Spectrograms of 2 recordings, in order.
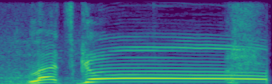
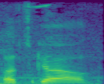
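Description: First: It is said loudly, with urgent energy. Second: It is said flatly, without energy.

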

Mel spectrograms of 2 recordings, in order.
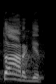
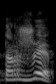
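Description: First: Said the English way, with a hard g. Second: Said the French way, with a soft zh.

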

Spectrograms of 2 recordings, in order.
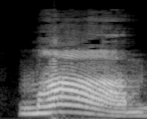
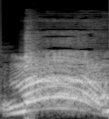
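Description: First: It is said in a nice, gentle tone. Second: It is said in a rude, harsh tone.

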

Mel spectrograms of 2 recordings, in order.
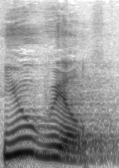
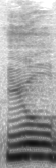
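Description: First: Will is said as a full separate word. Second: Will is contracted into one syllable with you.

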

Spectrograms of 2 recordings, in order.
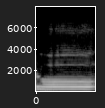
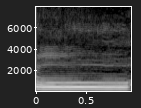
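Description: First: The sound is high and has no support. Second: The sound is deep and supported from below. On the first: The speaker calls it wrong. "the sound is up here, you know, I'm not doing anything" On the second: The speaker calls it right. "I'm putting the lower atom in"

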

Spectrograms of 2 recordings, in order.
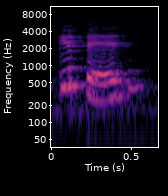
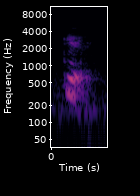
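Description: First: The word ends with an extra 'ed' syllable. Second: The word ends with a short 't' sound. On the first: The speaker calls it wrong. "not skipped" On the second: The speaker calls it right. "No, skipped. T, t, t"

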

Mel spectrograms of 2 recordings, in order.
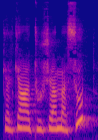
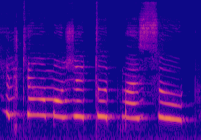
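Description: First: It is said in a big deep voice. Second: It is said in a small crying voice.

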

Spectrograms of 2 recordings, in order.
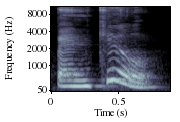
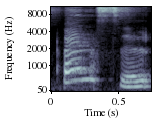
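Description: First: The second syllable begins with a k sound. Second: The second syllable begins with an s sound. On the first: The speaker calls it wrong. "and not" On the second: The speaker calls it right. "So this is a soft C sound"

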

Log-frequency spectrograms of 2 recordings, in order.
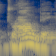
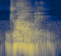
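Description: First: An extra d sound comes before the ending. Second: No extra d sound comes before the ending. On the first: "with a second D sound in the middle" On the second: "instead of drowning"

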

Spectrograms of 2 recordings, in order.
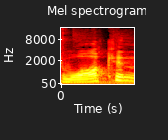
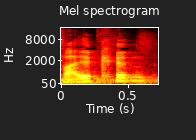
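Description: First: The vowel sounds English-like, as in 'walk'. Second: The vowel is a short German 'a'. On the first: The speaker calls it wrong. "Es ist nicht Walken" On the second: The speaker calls it right. "es ist Walken"

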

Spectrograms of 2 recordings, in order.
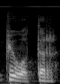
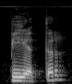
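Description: First: The vowel after P is yo. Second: The vowel after P is a plain e. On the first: This is the modern form of the name. "а не Петр, как это имя звучит сейчас" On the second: This is the Church Slavonic form of the name. "именно Петр через «е»"

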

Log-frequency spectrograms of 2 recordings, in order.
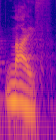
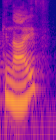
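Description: First: The k is silent; it begins with n. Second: The k is sounded before the n. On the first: The speaker calls it right. "Então é knife" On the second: The speaker calls it wrong. "não é knife, porque o K também é mudo"

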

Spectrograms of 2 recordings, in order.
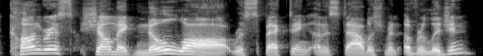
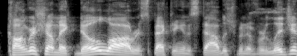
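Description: First: It is read at a slow pace. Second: It is read at a fast pace. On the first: "I'm going to slow it down" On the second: "Was that too fast?"

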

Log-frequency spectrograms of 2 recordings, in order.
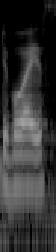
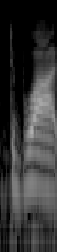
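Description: First: It is said in a pronunciation between the others. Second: It is said with a French pronunciation. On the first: The speaker calls it right. "So you have to kind of meet somewhere in between" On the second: The speaker calls it wrong. "not like the French pronunciation"

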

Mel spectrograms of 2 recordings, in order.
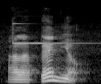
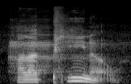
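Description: First: The word is said with a Spanish-style pronunciation. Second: The word is said with an anglicized pronunciation. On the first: The speaker calls it right. "It's pronounced jalapeno" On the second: The speaker calls it wrong. "not jalapeno"

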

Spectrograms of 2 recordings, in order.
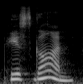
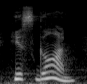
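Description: Both takes have the same delivery.

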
